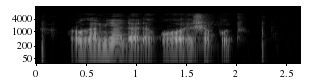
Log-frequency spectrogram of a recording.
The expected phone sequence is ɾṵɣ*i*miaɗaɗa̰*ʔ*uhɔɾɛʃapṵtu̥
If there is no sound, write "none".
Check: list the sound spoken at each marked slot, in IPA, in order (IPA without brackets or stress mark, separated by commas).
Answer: a, k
